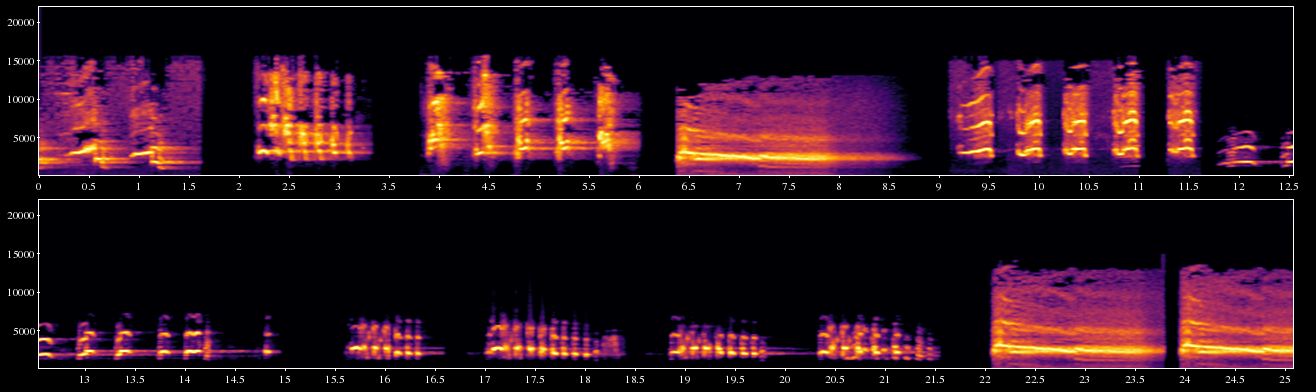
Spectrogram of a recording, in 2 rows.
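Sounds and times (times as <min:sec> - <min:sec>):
kite calls: 0:09.2 - 0:11.6.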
